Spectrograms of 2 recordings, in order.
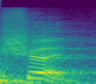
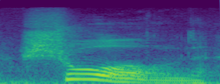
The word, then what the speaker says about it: should: Então, as palavras que eu vou mostrar pra vocês aqui, na verdade, pra gente é difícil perceber que não tem som de L, porque a gente puxa pro som de U.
